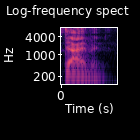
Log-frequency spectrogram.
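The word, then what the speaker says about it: daemon: it's not d-i-e sorry it's d-a-e-m-o-n and it's pronounced diamond in castro's mind the diamond appears to be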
